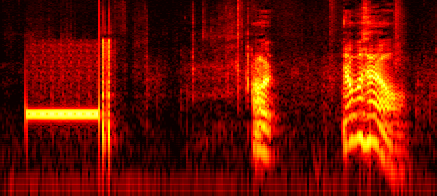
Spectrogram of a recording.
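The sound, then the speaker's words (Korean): A single steady ringback tone of an outgoing mobile phone call to a friend, who does not answer, made from a rest area on the Yeongdong Expressway at night, hums for under a second, cut off by a click. Brief bursts of a person speaking follow. “집에는 걱정하실 것 같아 전화할 수가 없었고, 친구는 전화를 받지 않고,”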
